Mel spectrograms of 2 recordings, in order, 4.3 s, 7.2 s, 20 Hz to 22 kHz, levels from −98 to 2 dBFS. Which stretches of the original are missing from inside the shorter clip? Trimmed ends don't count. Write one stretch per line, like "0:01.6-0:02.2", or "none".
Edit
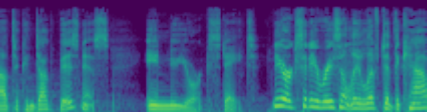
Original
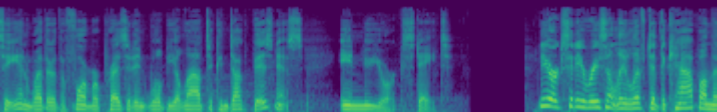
0:04.6-0:05.3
